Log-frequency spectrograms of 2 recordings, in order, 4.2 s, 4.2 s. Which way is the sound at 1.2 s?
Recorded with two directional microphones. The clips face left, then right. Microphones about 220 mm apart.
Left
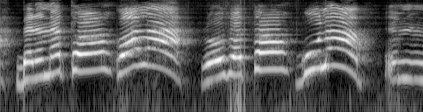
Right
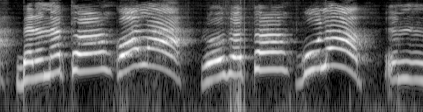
15° left (ahead or behind).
